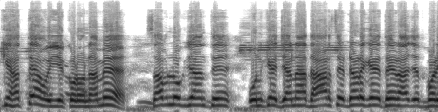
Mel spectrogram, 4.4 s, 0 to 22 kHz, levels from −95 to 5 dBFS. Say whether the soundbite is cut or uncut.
uncut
